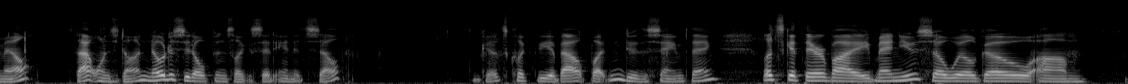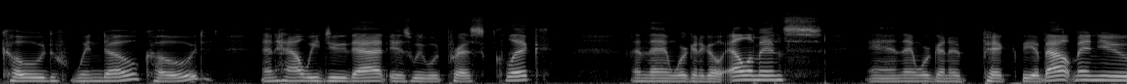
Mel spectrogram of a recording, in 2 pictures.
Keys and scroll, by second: 0.0-0.5 typing.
